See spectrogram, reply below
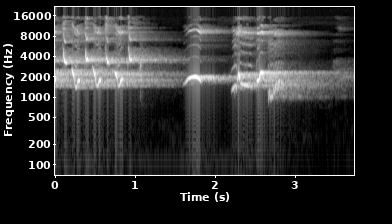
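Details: White-rumped shama singing much of the day in many voices: a run of three quick repeated hooked whistles, then a clear slurred whistle and rich bending phrases fading out.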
